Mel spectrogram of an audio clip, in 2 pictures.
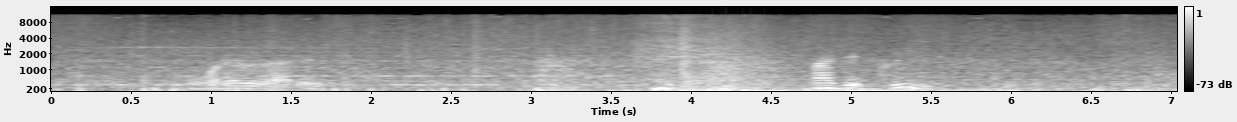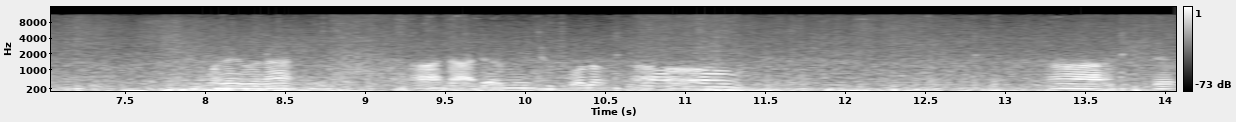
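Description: A man talks casually through an online call.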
